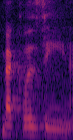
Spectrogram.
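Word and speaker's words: meclizine: Um I'm not going to pronounce this correctly. Me e c l i z i n e. Meccloine. Mecclazine.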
